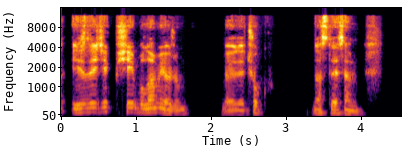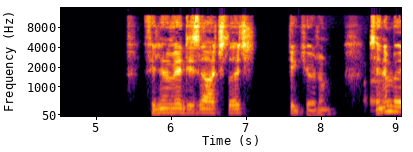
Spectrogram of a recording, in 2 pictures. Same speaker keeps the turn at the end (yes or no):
yes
